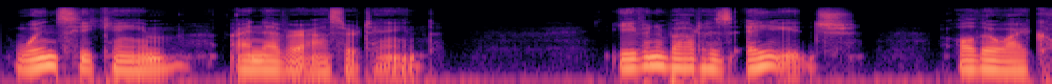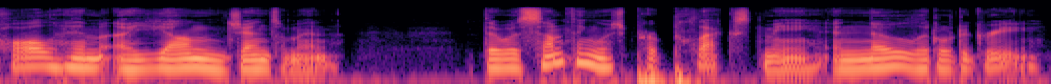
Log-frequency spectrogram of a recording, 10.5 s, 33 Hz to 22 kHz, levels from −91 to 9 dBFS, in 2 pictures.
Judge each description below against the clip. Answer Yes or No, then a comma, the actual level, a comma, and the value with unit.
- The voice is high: No, low, 115 Hz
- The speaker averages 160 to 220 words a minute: No, average, 145 wpm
